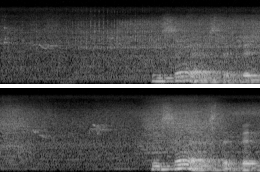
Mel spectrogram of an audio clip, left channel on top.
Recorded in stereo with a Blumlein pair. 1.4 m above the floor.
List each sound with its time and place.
1.5 s a man speaking: 65° right, 0.6 m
